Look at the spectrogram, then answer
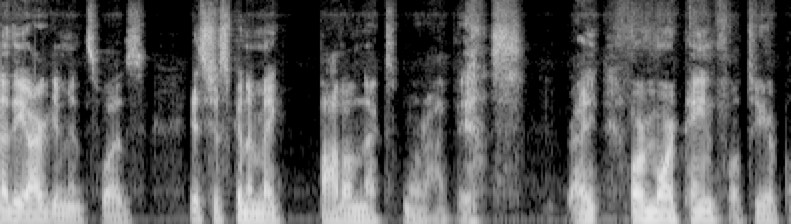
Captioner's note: chuckles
